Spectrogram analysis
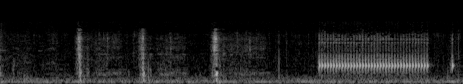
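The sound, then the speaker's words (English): A few sharp clicks and clatters, then a wall-mounted telephone rings once in a loud, rapidly trilling burst lasting about a second before cutting off, with no one speaking. “May I use your phone? Yeah, right here on the wall.”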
